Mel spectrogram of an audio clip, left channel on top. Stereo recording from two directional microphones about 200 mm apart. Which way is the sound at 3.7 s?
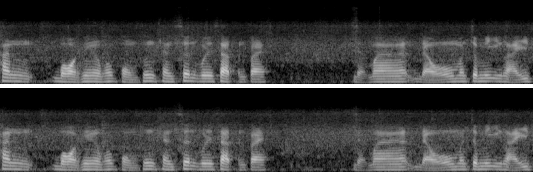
20° left (ahead or behind).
